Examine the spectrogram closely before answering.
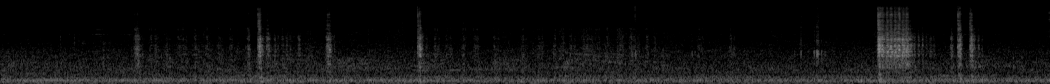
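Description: Scattered small sharp clicks and taps over a low steady hum, with a short hissing burst near the end that is the loudest sound.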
